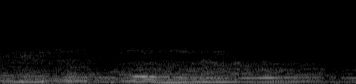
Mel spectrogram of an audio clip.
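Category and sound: vehicle, car engine revving nearby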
